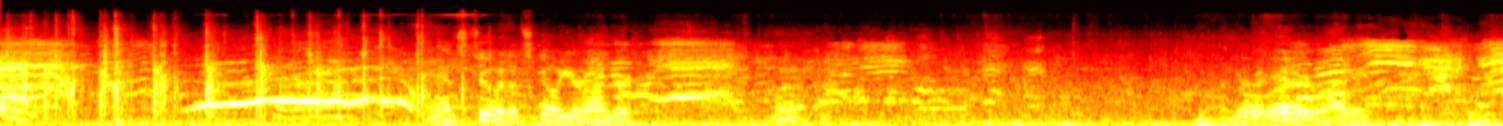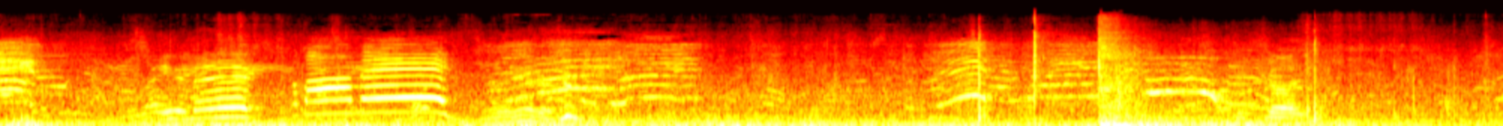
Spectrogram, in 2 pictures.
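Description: Young girls chant and cheer loudly outdoors.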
